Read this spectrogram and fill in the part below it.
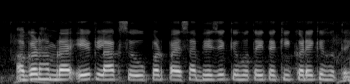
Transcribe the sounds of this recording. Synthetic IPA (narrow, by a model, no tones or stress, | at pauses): əɡəɾɦəmɾaʔeklakʰseupəɾpɛjsabʱed͡ʒekeɦot̪ət̪əkikəɾekeɦot̪ə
